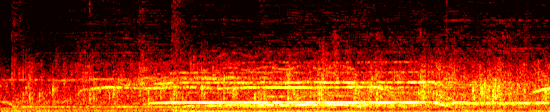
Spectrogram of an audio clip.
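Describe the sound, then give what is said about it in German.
Cheering and applause from a crowd at a day of action for healthcare care workers, honoring geriatric nurses, paramedics and nurses. A dense, steady roar swells after the first second and holds loud, with shrill whistle-like tones riding on top. “So klang das beim Aktionstag zugunsten der Pflegekräfte im Gesundheitswesen. Warmer Applaus für die tapferen Altenpfleger, für Sanitäter und Krankenschwestern.”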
